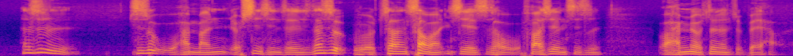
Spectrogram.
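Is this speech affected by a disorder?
Yes: tongue cancer, stage 4 tongue cancer and parotid cancer; stage four tongue cancer, recovered; cancer-free after treatment; daily pronunciation practice after recovery, now speaks clearly, called a miracle by others.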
